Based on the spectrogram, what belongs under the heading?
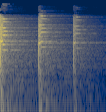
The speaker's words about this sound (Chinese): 敲敲打打的动静又响了一会儿之后，终于停止了。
